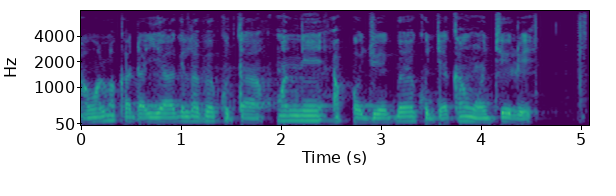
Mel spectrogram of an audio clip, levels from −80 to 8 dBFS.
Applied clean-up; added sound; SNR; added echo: none; none; none; none.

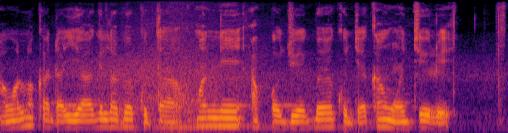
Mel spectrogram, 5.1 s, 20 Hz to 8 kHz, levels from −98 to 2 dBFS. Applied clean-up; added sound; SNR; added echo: none; Car passing by; 17 dB; none.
